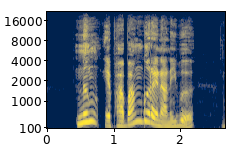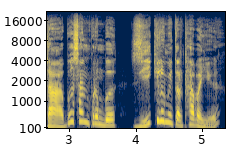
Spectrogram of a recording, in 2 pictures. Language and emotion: Bodo, surprised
